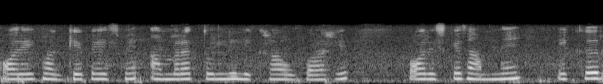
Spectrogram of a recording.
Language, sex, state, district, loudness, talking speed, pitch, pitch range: Hindi, female, Maharashtra, Chandrapur, -17 LUFS, 140 wpm, 245 Hz, 235-255 Hz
